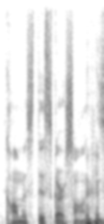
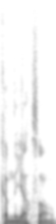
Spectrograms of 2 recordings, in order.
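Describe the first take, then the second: First: It is said with an English accent. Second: It is said with a French accent. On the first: This is how outsiders say it. "Some people say" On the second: This is how locals say it. "like we say"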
